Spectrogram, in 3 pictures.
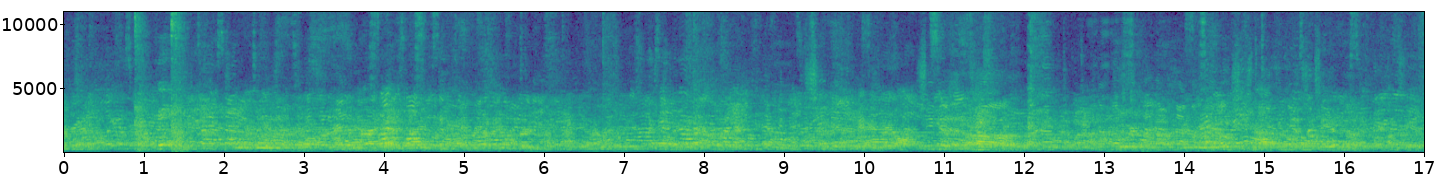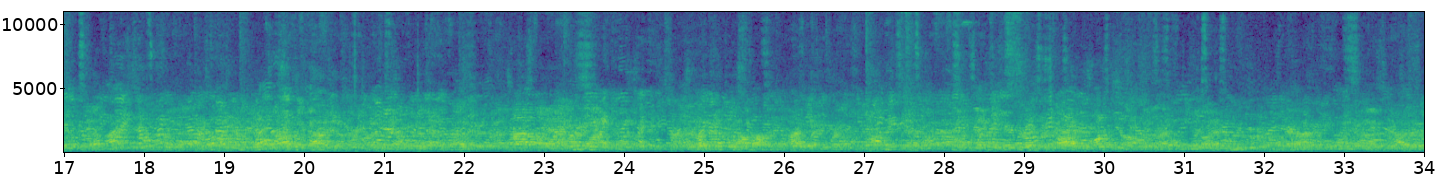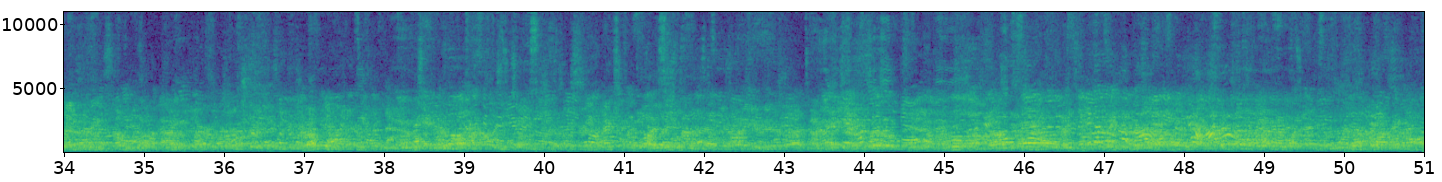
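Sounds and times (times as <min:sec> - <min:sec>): hubbub of voices: 0:00.0 - 0:51.0.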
